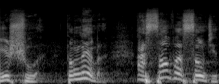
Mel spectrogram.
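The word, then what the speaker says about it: ישוע: A palavra salvação, em hebraico, é a palavra, se pronuncia Yeshua.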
